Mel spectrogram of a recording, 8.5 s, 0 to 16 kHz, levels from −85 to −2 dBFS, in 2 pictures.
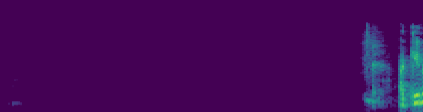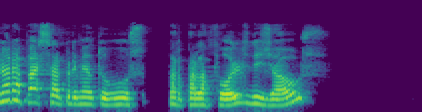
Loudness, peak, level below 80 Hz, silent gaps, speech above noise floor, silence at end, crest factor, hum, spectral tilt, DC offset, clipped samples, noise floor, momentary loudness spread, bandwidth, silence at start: -19 LUFS; -4 dBFS; -64 dBFS; none; over 71 dB; 1.1 s; 18 dB; none; -5.5 dB/octave; under 0.1%; under 0.1%; under -90 dBFS; 14 LU; 8 kHz; 3.65 s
